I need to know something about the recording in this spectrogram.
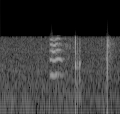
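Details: Domestic cat talking back indoors in a small room: one very short, clear harmonic mew lasting about a tenth of a second, followed by two sharp clicks against a quiet room hum.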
